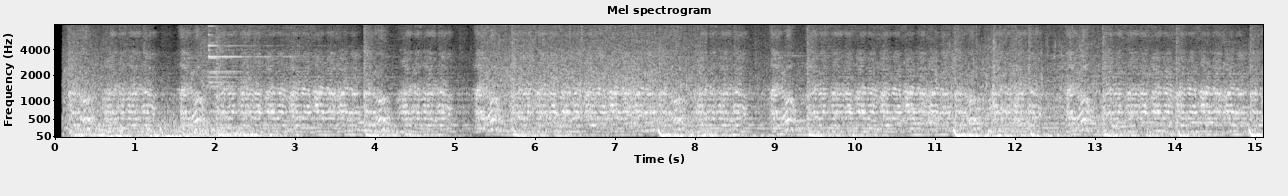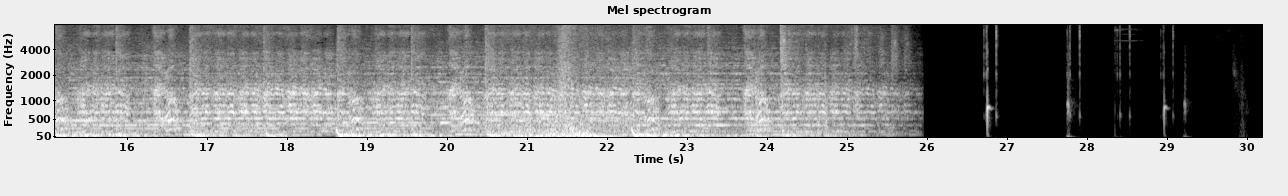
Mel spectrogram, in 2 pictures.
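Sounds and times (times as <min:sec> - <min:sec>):
HD climax background music ringtone: 0:00.1 - 0:25.9.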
